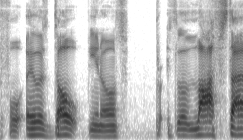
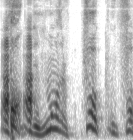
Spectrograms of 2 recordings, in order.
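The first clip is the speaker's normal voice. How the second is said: put-on pissed-off cursing muttered to oneself, pitched up; 10 semitones higher than usual. Retelling walking home late at night, imitating pretending to be pissed off. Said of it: "I would just pretend I was pissed off about something".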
